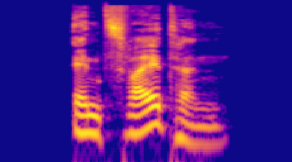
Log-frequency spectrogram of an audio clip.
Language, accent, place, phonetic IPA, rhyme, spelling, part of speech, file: German, Germany, Berlin, [ɛntˈt͡svaɪ̯tn̩], -aɪ̯tn̩, entzweiten, adjective / verb, De-entzweiten.ogg
- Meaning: inflection of entzweien: 1. first/third-person plural preterite 2. first/third-person plural subjunctive II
